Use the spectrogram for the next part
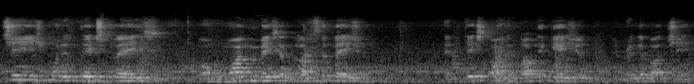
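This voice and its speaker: A man from Liberia, speaking in a measured, deliberate way as an audience member. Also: a little high, steady tone, background noise. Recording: echoey hall from far off.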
